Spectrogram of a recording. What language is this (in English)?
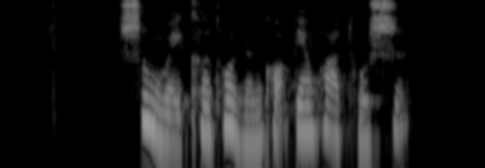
Chinese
